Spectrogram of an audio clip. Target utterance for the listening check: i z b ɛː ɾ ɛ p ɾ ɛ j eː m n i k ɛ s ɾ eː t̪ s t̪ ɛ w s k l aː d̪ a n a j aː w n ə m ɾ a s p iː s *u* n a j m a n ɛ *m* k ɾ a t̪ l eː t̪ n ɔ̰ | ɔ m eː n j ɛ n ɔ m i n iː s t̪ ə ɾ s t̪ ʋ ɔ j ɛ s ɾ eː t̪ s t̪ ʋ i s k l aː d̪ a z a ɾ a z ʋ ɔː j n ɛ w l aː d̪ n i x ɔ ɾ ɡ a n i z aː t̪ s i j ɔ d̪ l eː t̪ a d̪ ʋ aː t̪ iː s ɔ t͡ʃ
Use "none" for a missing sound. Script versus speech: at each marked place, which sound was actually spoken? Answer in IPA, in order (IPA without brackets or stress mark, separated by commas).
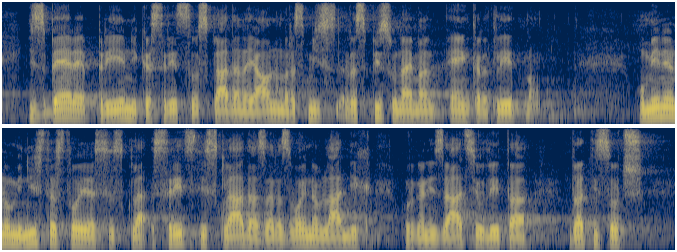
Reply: u, ŋ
